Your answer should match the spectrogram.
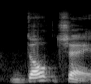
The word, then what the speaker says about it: dolce: a lot of excitement to the notes okay Dolce is how that next one's pronounced and that means sweetly that means to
